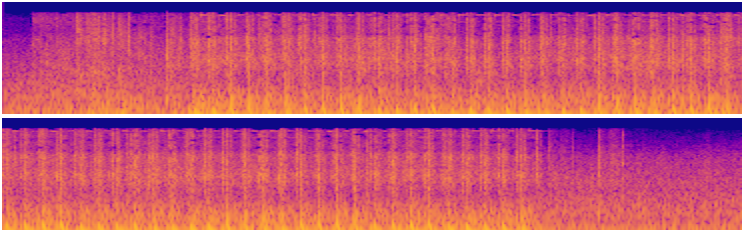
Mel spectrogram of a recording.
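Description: A machine gun fires in a rapid, steady burst.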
